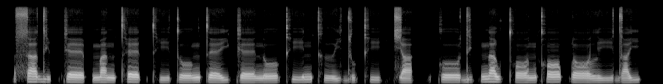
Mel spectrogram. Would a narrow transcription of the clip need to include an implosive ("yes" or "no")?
no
